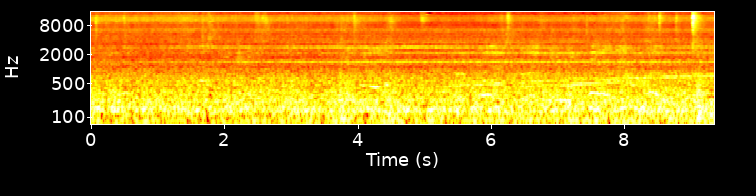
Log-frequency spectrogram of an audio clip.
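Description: A train's electric motor whines, rising in pitch as the train speeds up.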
